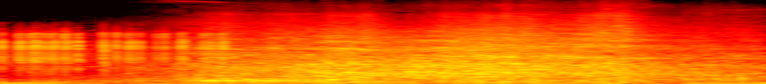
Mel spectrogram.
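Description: A train runs through Le Bourget railway station. Rhythmic wheel clatter comes first, then a steady, loud rolling roar that holds for several seconds.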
